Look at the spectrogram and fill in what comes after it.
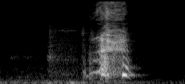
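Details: A quick breath in followed by one sharp, hissing burst of air; a single sneeze.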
